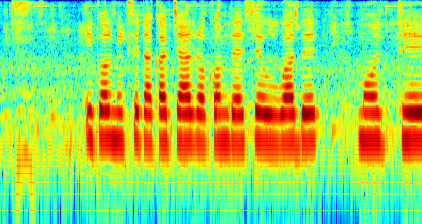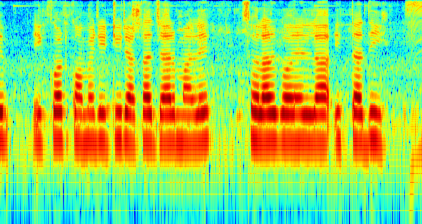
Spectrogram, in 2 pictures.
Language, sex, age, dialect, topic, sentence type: Bengali, female, 18-24, Jharkhandi, banking, statement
